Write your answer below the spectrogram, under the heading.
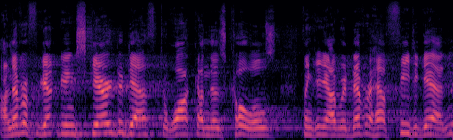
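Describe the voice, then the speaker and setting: The voice is raised and projected, moving at a fairly quick pace. Its pitch varies in an ordinary way. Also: man. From United States. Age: 60s. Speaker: real estate agent and conference speaker. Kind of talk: motivational speech. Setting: stage with audience.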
